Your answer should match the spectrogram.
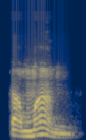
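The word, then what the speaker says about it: כמון: Kaman.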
